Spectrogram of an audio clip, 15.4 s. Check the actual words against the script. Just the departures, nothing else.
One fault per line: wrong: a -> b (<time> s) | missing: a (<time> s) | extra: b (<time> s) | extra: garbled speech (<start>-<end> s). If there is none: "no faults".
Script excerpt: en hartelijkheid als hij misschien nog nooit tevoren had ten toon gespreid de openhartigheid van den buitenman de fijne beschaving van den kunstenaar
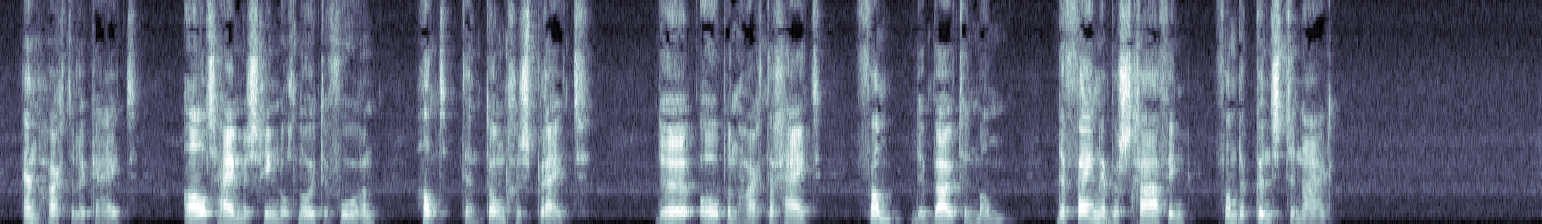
no faults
